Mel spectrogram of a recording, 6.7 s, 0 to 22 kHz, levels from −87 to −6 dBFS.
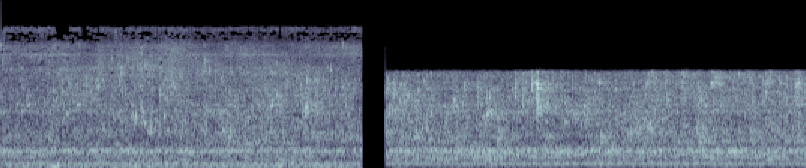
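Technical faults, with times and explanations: Throughout, MP3 compression: the audio sounds watery and swirly, with nothing above 11.2 kHz, which fits a bitrate around 48 kbps. This is likely lossy encoding short of bits, cutting the treble and switching weak frequency components on and off between frames.
3.0 s to the end, input switched to a poorer device: after a 200 ms gap the sound turns dull and boxy, with nothing above 3.8 kHz and faint new background noise roughly 35 dB down, at much the same level. This is likely a change to a narrower-band microphone.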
